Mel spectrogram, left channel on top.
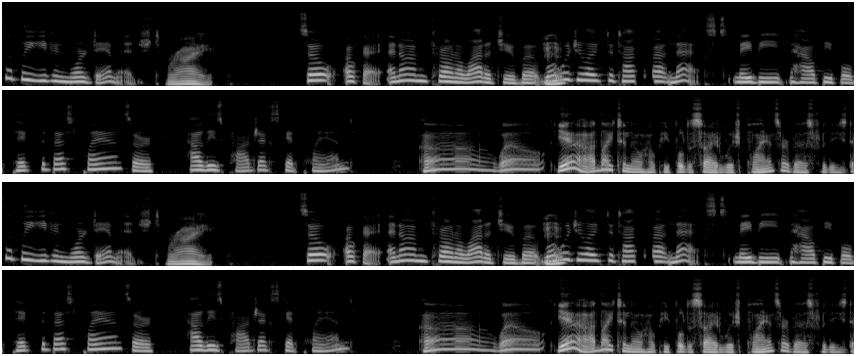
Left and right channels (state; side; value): identical; both; correlation 1.00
